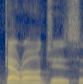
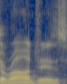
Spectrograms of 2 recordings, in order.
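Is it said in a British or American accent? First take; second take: British; American. First: It is said in a British accent. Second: It is said in an American accent.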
